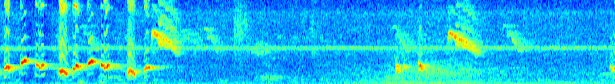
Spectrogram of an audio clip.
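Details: Sooty-headed bulbul in ropel style, a rapid song used as a lure: a quick cluster of chirpy, liquid notes, then a long quiet gap and a short second burst, with a thin constant high tone behind.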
